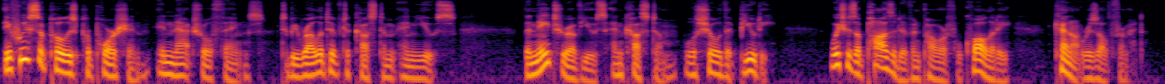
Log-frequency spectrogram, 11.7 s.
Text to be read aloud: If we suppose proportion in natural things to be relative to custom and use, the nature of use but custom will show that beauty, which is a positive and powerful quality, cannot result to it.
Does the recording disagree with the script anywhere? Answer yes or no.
yes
